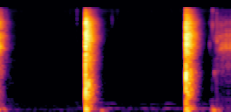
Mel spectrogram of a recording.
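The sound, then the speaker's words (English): Three sharp slaps of hands against skin while applying moisturizer, spaced about a second apart, each a crisp smack that dies away quickly into silence, with no talking. “why am I slapping myself to reach regions?”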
